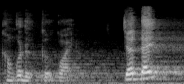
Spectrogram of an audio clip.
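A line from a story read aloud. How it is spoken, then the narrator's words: Cold. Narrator (Vietnamese): Ba Tàng lạnh lùng nói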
